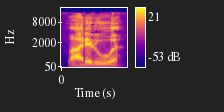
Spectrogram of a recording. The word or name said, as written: vare rua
